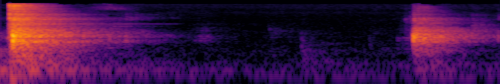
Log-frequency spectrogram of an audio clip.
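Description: A sharp knock from a hand tool striking the wooden board fixed against the concrete wall, ringing out briefly for about half a second; a second knock starts right at the end.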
